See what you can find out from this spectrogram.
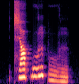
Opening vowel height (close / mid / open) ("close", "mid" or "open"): open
